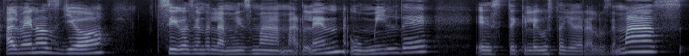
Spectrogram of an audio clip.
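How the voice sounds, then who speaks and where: A woman's voice: mid-range voice, slow, vocal fry, clean tone. A Mexican woman in her thirties, a podcast guest talking in an earnest, easygoing way that often trails off and restarts. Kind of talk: casual interview chat.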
